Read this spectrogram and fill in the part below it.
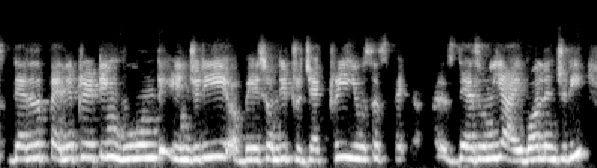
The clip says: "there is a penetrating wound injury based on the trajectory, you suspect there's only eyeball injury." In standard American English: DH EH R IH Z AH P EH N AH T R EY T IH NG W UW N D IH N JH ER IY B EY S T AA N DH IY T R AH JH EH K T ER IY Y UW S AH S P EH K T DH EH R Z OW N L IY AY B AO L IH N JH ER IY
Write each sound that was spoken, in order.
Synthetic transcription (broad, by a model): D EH R IH Z AH P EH N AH T R EY T IH NG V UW N D IH N JH ER IY B EY S T AA N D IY T R AH JH EH K T ER IY Y UW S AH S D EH T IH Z OW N L IY AY B AO L IH N JH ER IY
